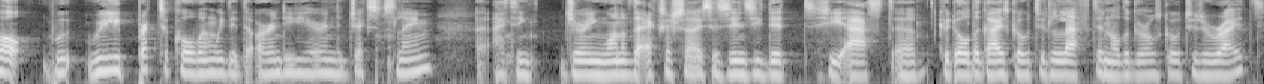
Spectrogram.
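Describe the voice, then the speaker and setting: Speaking in a Dutch accent, a woman with a fairly low pitch talks at a fairly quick pace in a monotone, flat intonation with hardly any pauses. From Netherlands. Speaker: circus director. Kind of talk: interview. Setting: dressing room.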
